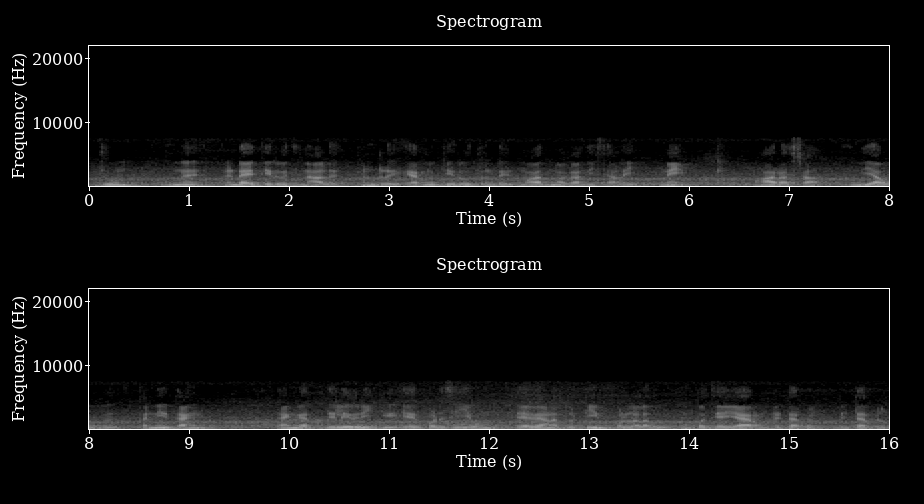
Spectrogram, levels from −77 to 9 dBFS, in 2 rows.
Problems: none marked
